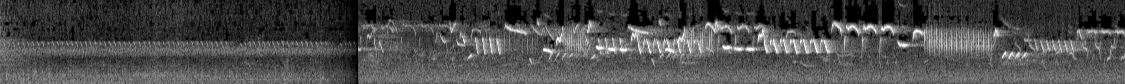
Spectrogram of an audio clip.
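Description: A faint, steady, high-pitched trill that stops about four seconds in, followed by loud birdsong: many rapid chirps and trills, overlapping.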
